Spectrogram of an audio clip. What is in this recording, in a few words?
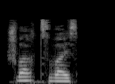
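"schwarzweiß", German; adjectives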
